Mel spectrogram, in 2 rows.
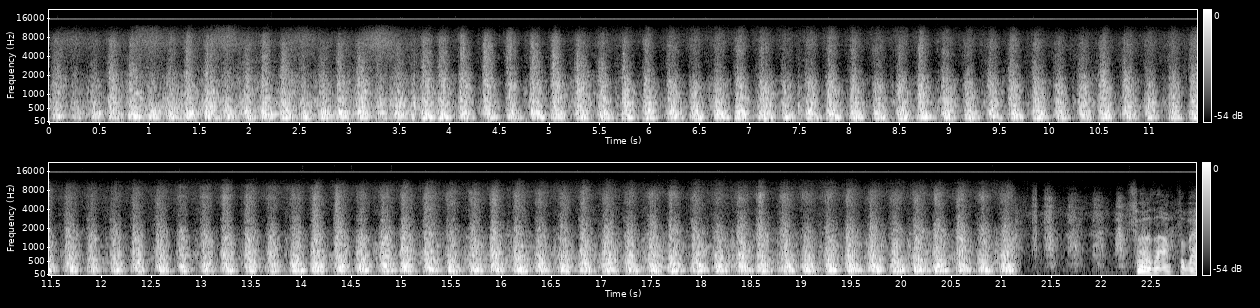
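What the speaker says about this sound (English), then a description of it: "workers step aside at the sound of the approaching train." Preserved steam locomotive number 5 climbs the valley towards Goathland, its exhaust beating in a steady, rapid chuff with hissing steam, sustained and fairly distant before a brief drop near the end.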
